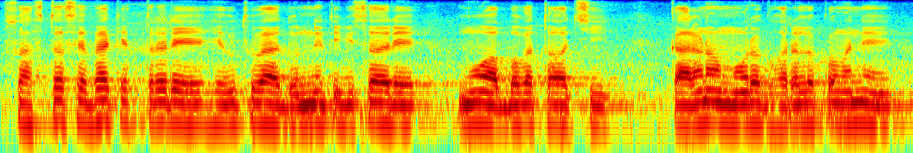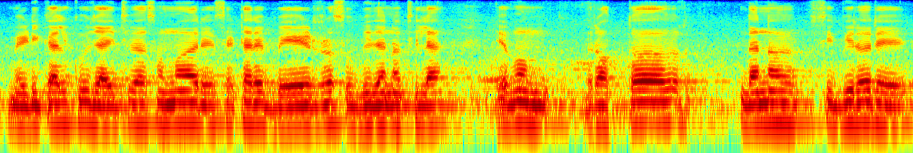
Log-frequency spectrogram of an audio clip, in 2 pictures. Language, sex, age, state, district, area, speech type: Odia, male, 18-30, Odisha, Jajpur, rural, spontaneous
